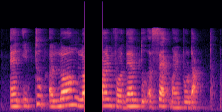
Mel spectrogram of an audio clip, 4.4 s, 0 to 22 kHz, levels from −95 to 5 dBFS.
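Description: At 1.68 s the speech cuts off abruptly in an audio dropout to silence. For 0.36 s, until 2.04 s, there is dead digital silence with no room tone. The input was likely lost while recording continued. That stretch of speech is gone.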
